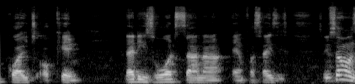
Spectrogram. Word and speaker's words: sana: if someone says sana, S-A-N-A, which is sana, the two syllable word sana, S-A-N-A, that means a lot or very, a lot or very.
